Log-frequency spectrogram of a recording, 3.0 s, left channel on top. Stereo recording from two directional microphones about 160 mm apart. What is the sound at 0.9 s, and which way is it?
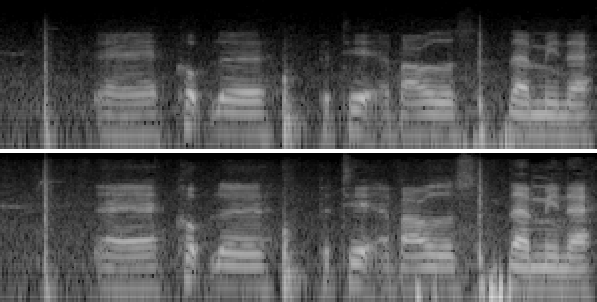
Speech, 20° right (ahead or behind).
